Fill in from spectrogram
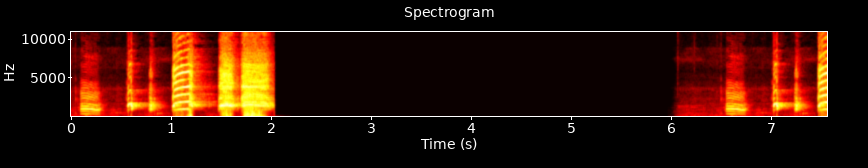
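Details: Chinese francolin calling: a loud, harsh multi-note phrase of short nasal notes building to strident drawn-out blasts, followed by four seconds of silence before the phrase begins again.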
